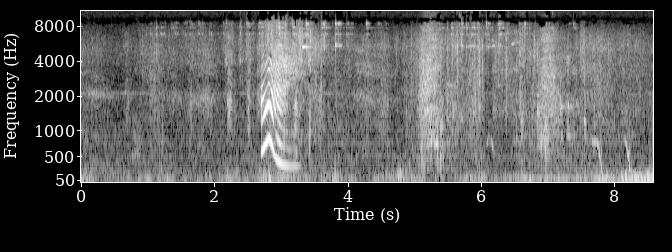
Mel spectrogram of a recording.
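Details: Keeshond dog, male, excited at a cat in a neighbour's yard; one sharp high whine sliding downward, with a person's coaxing voice and soft rustling around it.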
